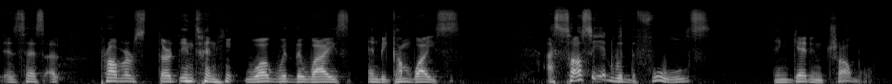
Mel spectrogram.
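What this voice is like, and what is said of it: Speaks English with an accent. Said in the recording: “my accent is a burden for some people in this podcast”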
